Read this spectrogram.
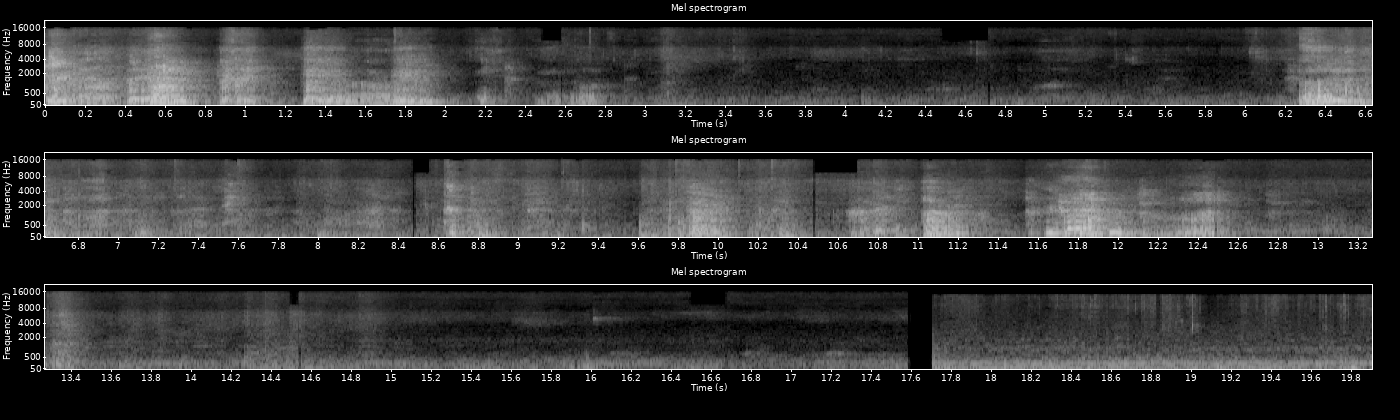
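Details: Dachshund puppies at play: bursts of rough growls and short yips come in irregular clusters, quiet gaps between them, with an abrupt cut to a steady low hum near the end.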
